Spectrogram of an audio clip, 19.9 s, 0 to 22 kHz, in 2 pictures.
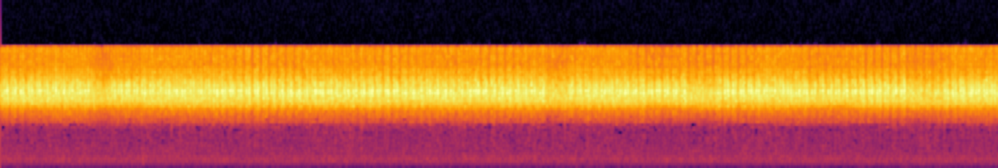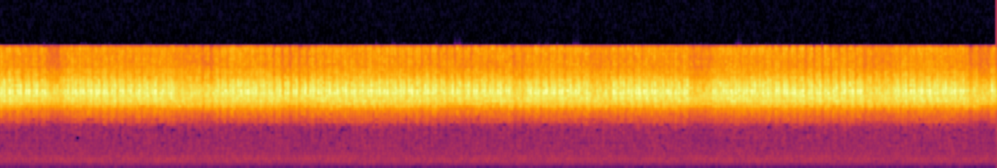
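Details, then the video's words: A dense cricket chorus of males chirping by stridulation. It forms a continuous high, ringing buzz held at one pitch, with faint pulsing in volume and a quiet background. "Most relaxing cricket sound for 8 hours"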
